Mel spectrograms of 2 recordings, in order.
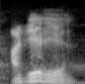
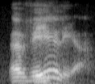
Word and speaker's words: Avelia: Adelia? Adelia? Yes. Avelia. Did I say it wrong? A-V. Avelia.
